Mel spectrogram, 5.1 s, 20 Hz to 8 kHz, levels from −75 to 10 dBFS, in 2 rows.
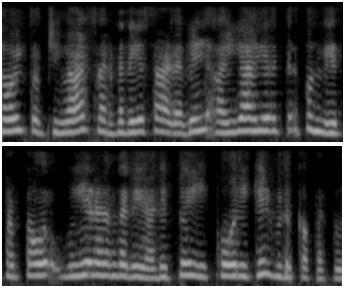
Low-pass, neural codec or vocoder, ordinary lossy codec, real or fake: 7.2 kHz; codec, 16 kHz, 1 kbps, FreqCodec, smaller model; AAC, 32 kbps; fake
